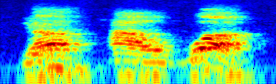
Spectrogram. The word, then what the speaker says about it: Yahweh: Because in Hebrew, each letter has its own pronunciation. Yahweh.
